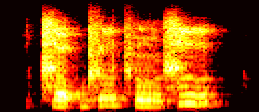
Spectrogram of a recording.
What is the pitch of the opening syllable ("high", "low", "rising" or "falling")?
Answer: low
